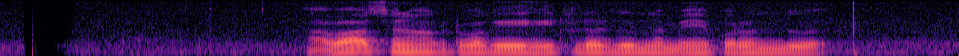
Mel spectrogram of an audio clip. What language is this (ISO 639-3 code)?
sin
